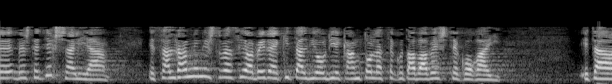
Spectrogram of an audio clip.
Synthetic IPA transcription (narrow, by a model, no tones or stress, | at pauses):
be̞st̪e̞t̪iksajʎa | e̞sald̪aðminist̪ɾasio̞aβe̞ɾae̞kit̪ald̪io̞ɾie̞kant̪o̞lat͡se̞ko̞t̪aβaβe̞st̪e̞ko̞ɣ̞aj | e̞t̪a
